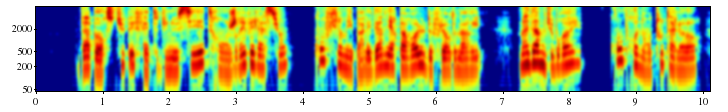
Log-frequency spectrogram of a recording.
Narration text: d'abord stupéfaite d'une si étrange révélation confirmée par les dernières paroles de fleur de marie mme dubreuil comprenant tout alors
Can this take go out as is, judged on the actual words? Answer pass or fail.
pass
